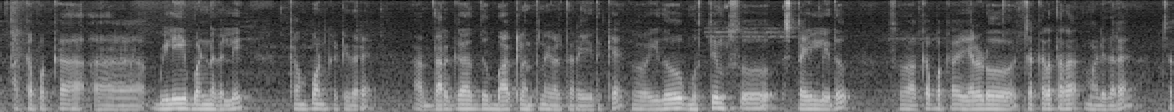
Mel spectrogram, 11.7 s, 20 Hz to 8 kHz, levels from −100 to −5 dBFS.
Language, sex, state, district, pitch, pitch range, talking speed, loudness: Kannada, male, Karnataka, Raichur, 115 Hz, 105-120 Hz, 110 wpm, -31 LUFS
